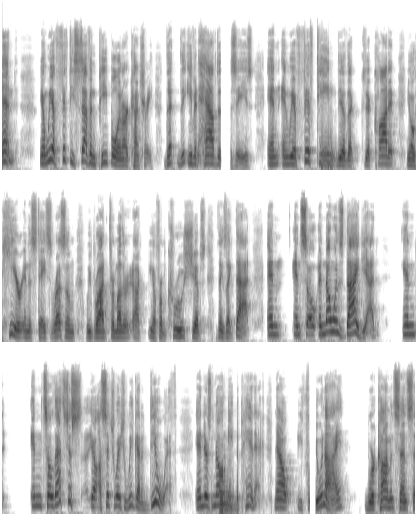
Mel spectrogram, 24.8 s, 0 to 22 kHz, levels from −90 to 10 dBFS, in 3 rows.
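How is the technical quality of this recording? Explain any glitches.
The recording has two kinds of glitch, each occurring twice.

Digital broadcast dropout at 4.35 to 4.58 s, right after "that that even have", and again at 22.69 to 22.85 s. The receiver stopped getting valid frames and muted until clean data returned. The sound fades out over about 20 ms into a silent hole, roughly 190 ms long the first time and 120 ms the second. Whatever was said in those gaps is gone.

Robotic sound from repeated short buffers at 6.37 to 6.69 s, between "and and we have" and "you know that that", and at 20.89 to 21.29 s, after "deal with and there's". The likely cause is audio arriving too slowly, so playback loops a tiny slice of about 7.5 ms to fill the wait. Most of the audio in these stretches is repeated, which imposes a rigid 134 Hz metallic buzz that loosely tracks the speech.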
